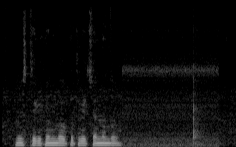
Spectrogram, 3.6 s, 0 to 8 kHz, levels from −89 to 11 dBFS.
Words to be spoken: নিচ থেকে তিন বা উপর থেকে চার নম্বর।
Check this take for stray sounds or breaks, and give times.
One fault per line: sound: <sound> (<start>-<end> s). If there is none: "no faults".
sound: thud (2.9-3.1 s)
